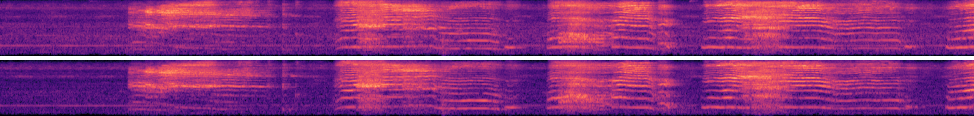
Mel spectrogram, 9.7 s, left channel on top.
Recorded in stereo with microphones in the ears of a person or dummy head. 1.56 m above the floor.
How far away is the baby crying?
About 3 m.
